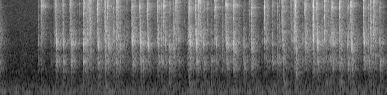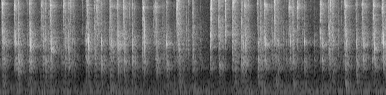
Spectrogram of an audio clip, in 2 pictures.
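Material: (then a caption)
Plastic. Fingertips type continuously on a backlit mechanical gaming keyboard with plastic keycaps and clicky Cherry MX Blue switches. A rapid, steady stream of sharp, bright clicks follows a brief quiet start. Each click decays almost instantly, with very little low end.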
